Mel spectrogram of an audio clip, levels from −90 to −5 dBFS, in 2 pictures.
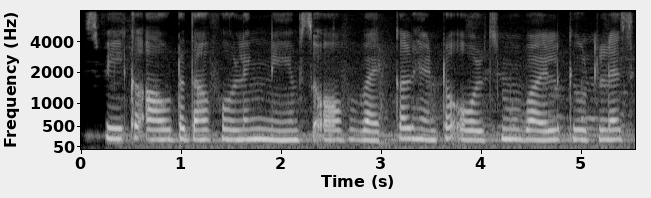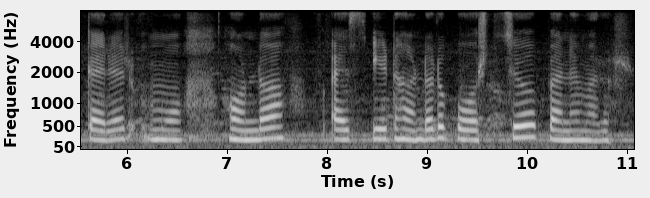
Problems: none marked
